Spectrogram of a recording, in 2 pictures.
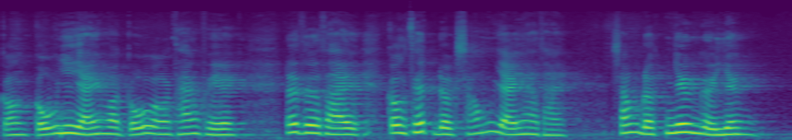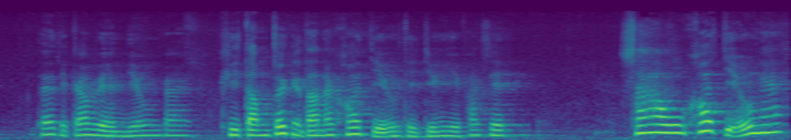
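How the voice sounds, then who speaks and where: A man's voice: on the high side, a little fast, warm tone, roomy sound. A Buddhist monk giving a sermon, telling stories and speaking straight to his listeners. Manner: addresses listeners directly, storytelling. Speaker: monk giving a Dharma talk.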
